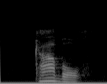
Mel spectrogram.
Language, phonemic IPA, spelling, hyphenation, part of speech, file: Dutch, /ˈkaː.bəl/, kabel, ka‧bel, noun, Nl-kabel.ogg
- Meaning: 1. cable 2. cable television 3. cable internet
